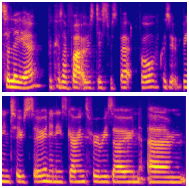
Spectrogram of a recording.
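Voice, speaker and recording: With a British accent, a woman talks at a fairly low pitch in a monotone, flat intonation, with hardly any pauses. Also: moderate pace. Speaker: psychic. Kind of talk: casual chat.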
